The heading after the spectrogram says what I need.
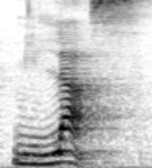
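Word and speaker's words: μιλάς: did you know that in the U form in the second person the stress is on the end syllable Milas rotas whereas the imperative gets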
